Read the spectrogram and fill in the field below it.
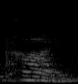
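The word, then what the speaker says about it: chyme: pylorus is now called kind that's spelled c-h-y-m-e food in the pylorus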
